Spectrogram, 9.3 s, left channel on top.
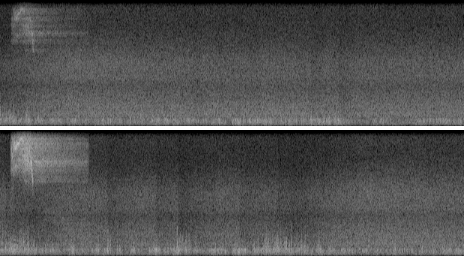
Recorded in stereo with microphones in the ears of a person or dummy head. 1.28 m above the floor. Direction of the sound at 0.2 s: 80° right.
